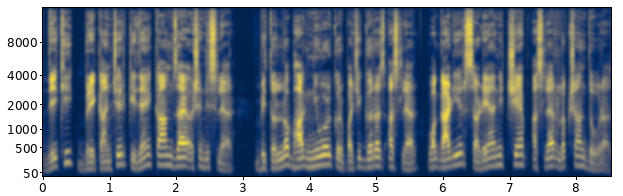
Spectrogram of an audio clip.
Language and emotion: Goan Konkani, neutral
